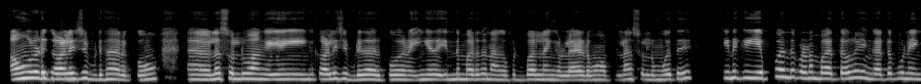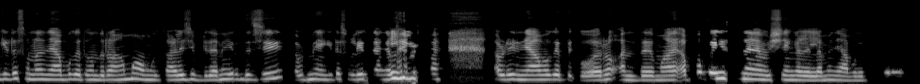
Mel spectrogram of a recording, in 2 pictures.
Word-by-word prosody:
அவங்களோட 285 +2 +8
காலேஜ் 255 +1 +6
இப்படிதான் 240 +1 +1
இருக்கும். 215 +3 -2 0.6
எல்லாம் 250 +2 +2
சொல்லுவாங்க 255 -1 +3 0.4
எங்க 235 0 -3
காலேஜ் 255 +2 +2
இப்படிதான் 225 +1 +2
இருக்கும். 220 +1 -2 0.2
இங்கே 225 +1 0
இந் 220 - +1
இந்த 240 +1 -2
மாதிரி 230 0 0
தான் 235 - -3
நாங்க 215 -1 -4
ஃபுட்பாலலாம் 225 +1 -1
இங்கே 210 -1 -4
விளையாடுவோம். 210 +1 +1
அப்படிலாம் 225 +4 -7
சொல்லும்போது 225 +3 -2 0.5
எனக்கு 300 0 +1 0.2
எப்போ 280 +6 -11
அந்த 330 - +1
படம் 285 -1 +1
பார்த்தாலும் 270 +4 +1
எங்க 250 -3 -1
அத்தை 255 +2 -4
பொண்ணு 270 -1 -1
என்கிட்டே 245 +2 -3
சொன்னது 235 -1 -4
ஞாபகத்துக்கு 220 0 -3
வந்துரும். 215 0 -4
ஆமா! 245 +3 -2
அவங்க 215 -2 -5
காலேஜ் 220 +2 -1
இப்படி 200 -1 -11
தானே 230 +3 -3
இருந்துச்சு 235 +2 -5 0.2
அப்படின்னு 220 +3 -6
என்கிட்டே 225 +3 -8
சொல்லியிருக்காங்கள்ல. 230 +4 +2 0.9
அப்படியே 225 +1 -2
ஞாபகத்துக்கு 220 -2 -2
வரும். 230 +4 -2
அந்த 200 -1 -8 0.2
மாதிரி 210 +1 -1
அப்போ 290 +7 -5
பேசின 265 -2 +3 0.2
விஷயங்கள் 205 -1 -1
எல்லாமே 195 +2 -3
ஞாபகத்துக்கு 185 +5 -9
வரும். 285 0 -15
230 Hz, 175 wpm, -23 LUFS, 215-250 Hz, 0.9 s, அவங்களோட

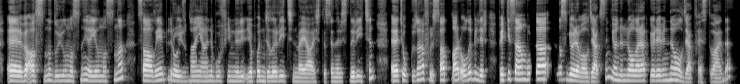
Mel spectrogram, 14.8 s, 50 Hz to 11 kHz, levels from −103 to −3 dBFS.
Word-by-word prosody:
eee, 190 -2 +6
ve 205 - +7
aslında 195 +1 -1
duyulmasını, 195 +1 -4
yayılmasını 190 - -2 0.2
sağlayabilir. 205 +4 +1
O 195 -2 +3
yüzden, 185 +1 -5
yani, 185 0 -4
bu 185 0 -5
filmleri, 180 0 -5
yapımcıları 180 0 0
için 185 -3 -5
veya, 155 -1 +1
işte, 150 0 -9
senaristleri 165 +2 -3
için, 190 - -5 0.3
eee, 195 +1 +6
çok 210 -2 -1
güzel 225 +6 0
fırsatlar 225 -3 +1
olabilir. 225 -2 0 0.3
Peki, 220 +3 +2
sen 245 -1 +4
burada 255 +2 +6 0.2
nasıl 240 -1 -2
görev 200 -5 +5
alacaksın? 170 - 0
Gönüllü 205 -4 -1
olarak 200 +1 +2
görevin 200 +1 0
ne 230 0 0
olacak 170 -9 -1
festivalde? 155 - -7
195 Hz, 140 wpm, -24 LUFS, 180-220 Hz, 0.3 s, ve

